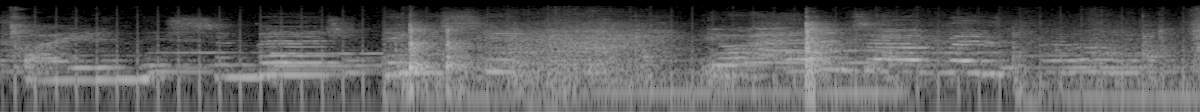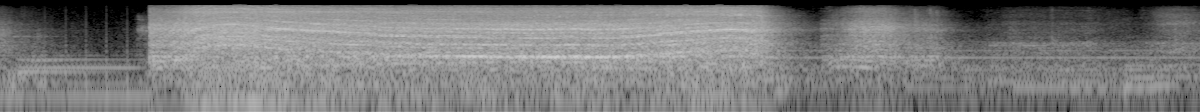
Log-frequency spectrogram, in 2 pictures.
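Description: Cordless drill running for about three seconds near the middle, loud over the rest, its motor whine dropping in pitch and rising again, then stopping abruptly. Background music with singing plays throughout.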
